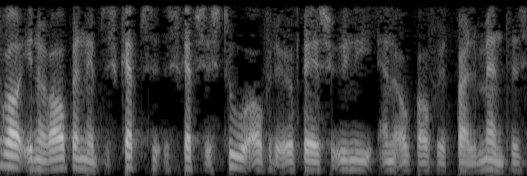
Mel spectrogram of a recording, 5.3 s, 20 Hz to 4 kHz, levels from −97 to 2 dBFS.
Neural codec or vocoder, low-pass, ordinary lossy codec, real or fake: none; 3.6 kHz; none; real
